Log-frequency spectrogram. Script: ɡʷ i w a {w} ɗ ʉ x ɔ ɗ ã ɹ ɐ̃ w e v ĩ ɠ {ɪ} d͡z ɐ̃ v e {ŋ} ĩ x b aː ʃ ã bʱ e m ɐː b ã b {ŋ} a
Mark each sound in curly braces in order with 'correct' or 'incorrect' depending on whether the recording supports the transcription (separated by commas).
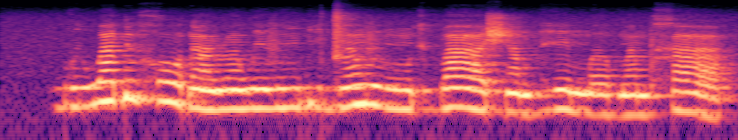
incorrect, incorrect, incorrect, incorrect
